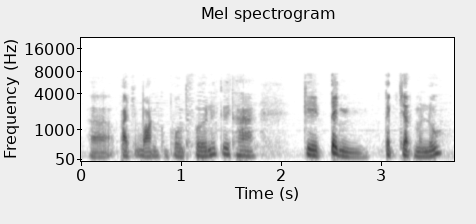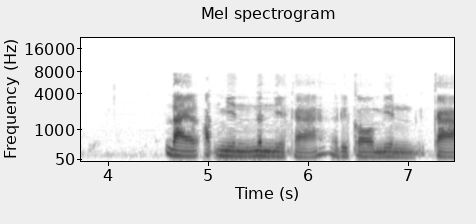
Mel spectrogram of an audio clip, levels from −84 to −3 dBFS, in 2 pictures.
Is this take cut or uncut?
cut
